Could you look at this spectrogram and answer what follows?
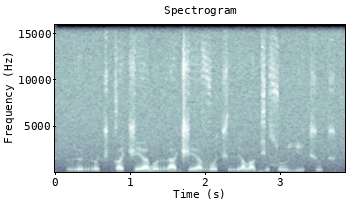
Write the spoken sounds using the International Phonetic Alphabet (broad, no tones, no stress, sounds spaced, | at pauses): r ɯ r o t͡ʃ ɡ ʌ t͡ʃ e ɐ̯ w o r a d͡ʒ e ɐ̯ v o t͡ʃ r i lˠ ɯ ɡ i ɬ u ʎ i t͡ʃ u t͡ʃ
